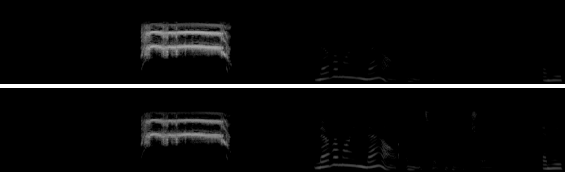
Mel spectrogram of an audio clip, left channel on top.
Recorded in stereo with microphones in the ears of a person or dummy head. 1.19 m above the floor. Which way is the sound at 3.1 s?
75° right (ahead or behind).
